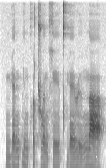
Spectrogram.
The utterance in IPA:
mɥɛ˧˥npi˧˥npʰɤ˧ ʈ͡ʂwə˨˩nxe˧˥ɪ̯ t̪ʰɥɛ˧˥ɻɻ̩˧˥ n̪ä˥˩

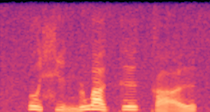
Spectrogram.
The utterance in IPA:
ɤ˥˩ɕḭ˨˩nɻwa˥˩ɪ̯ ke˥ɪ̯ka̰˨˩˦ɪ̯

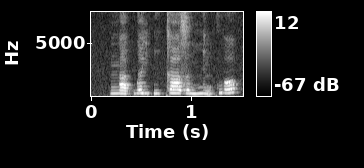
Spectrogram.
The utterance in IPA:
ŋaː˨˩k̚lə˧jʔi̤˨˩ kaː˧zə˧˩nɲɛ̰˧˨ŋ kwɔ˨˦

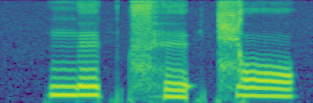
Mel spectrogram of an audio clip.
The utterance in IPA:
ŋe˦k̚t͡sʰe˨ʔt͡ɕɔ˥˧

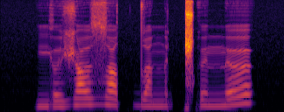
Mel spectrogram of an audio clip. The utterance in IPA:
jəʒɘj zˤɤtdˤonəǁɘ nɜ

